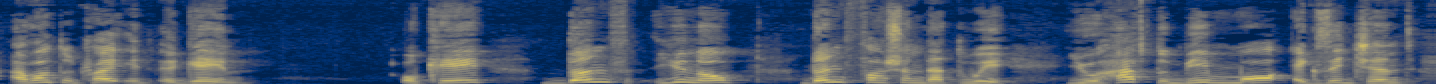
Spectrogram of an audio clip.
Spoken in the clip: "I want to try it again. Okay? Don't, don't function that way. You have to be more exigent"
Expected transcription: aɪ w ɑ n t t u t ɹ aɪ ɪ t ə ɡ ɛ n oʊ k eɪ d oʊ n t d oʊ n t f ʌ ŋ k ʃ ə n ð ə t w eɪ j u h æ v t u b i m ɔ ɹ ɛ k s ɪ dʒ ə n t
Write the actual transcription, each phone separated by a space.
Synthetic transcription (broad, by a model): aɪ w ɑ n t t u t ɹ aɪ ɪ t ə ɡ ɛ n oʊ k eɪ d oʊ n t d oʊ n t f ʌ ŋ k ʃ ə n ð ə t w eɪ j u h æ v t u b i m ɔ ɹ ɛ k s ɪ dʒ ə n t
